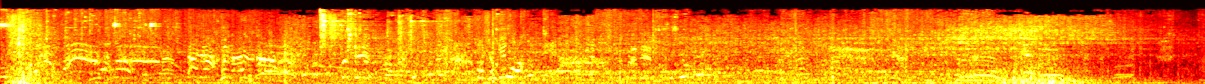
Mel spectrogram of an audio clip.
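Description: A man shouts in distress, close by.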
